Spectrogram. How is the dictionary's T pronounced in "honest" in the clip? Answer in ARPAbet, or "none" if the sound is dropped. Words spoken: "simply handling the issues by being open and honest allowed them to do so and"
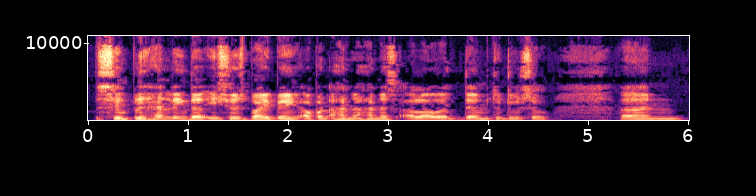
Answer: none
